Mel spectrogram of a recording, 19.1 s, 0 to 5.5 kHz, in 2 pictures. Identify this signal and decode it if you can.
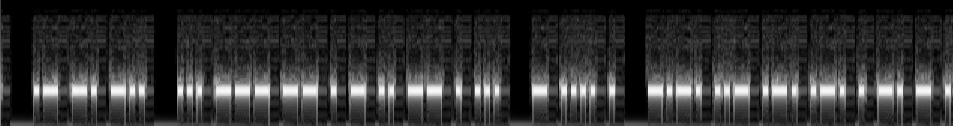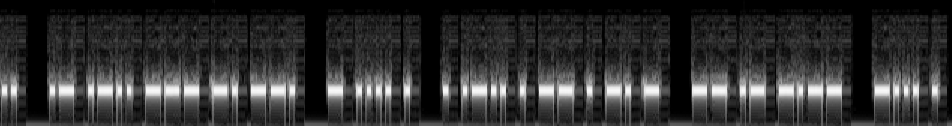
Morse code, heard as a keyed tone, about 25 wpm, 750 Hz. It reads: AND SOMETIMES THE CURRENTS ALONG THE ELEMENT MAY BE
